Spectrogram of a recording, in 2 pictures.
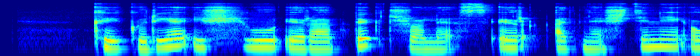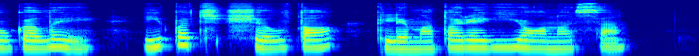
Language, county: Lithuanian, Kaunas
